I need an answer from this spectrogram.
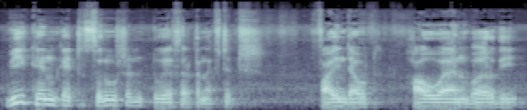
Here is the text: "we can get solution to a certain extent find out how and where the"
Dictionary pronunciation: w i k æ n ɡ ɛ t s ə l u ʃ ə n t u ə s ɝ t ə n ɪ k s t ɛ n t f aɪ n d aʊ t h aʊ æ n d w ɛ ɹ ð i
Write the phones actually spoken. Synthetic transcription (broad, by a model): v i k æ n ɡ ɛ t s ə l u ʃ ə n t u ə s ɝ t ə n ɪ k s t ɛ n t f aɪ n d aʊ t h aʊ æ n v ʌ ɹ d i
